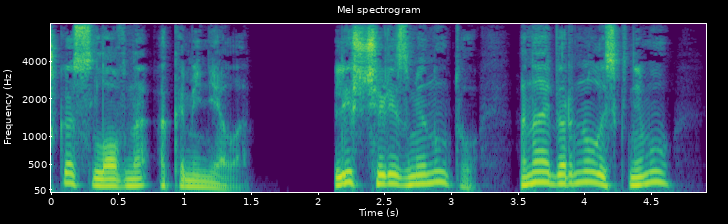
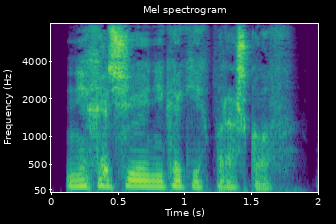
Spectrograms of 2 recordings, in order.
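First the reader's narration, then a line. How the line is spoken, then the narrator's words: Curt mutter. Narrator (Russian): буркнул он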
